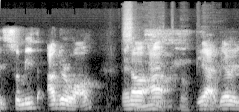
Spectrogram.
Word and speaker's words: Sumeet Aggarwal: so let me first say my name correctly sumit agarwal you know yeah there you go you know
